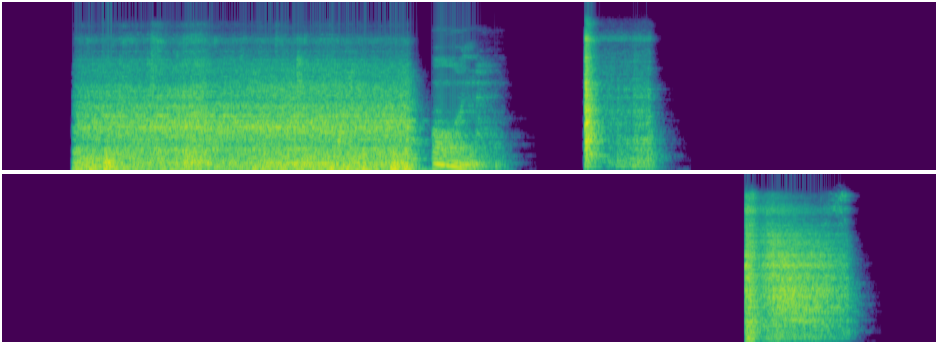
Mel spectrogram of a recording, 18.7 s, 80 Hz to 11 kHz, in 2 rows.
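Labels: At the start, wind can be heard. After that, about 4 seconds in, a voice says "On." Next, about 6 seconds in, a window opens. Later, about 17 seconds in, gunfire is heard.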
